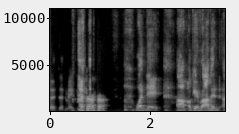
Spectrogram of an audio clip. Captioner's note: laughs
